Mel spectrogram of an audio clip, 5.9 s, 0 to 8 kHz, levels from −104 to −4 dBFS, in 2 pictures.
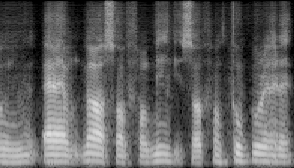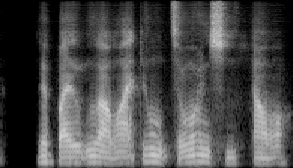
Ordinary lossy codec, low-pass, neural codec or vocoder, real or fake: none; none; codec, 16 kHz, 0.7 kbps, FocalCodec; fake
